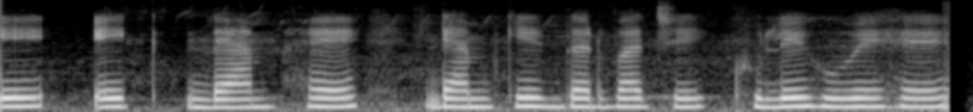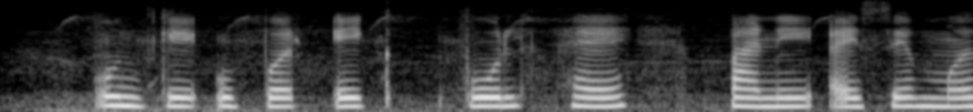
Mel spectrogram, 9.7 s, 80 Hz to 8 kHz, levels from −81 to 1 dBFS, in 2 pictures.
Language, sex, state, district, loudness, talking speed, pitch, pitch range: Hindi, female, Chhattisgarh, Sukma, -16 LUFS, 115 wpm, 225 Hz, 220-230 Hz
